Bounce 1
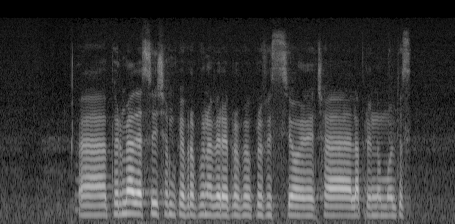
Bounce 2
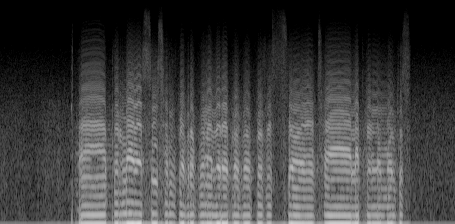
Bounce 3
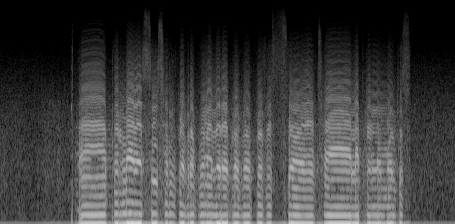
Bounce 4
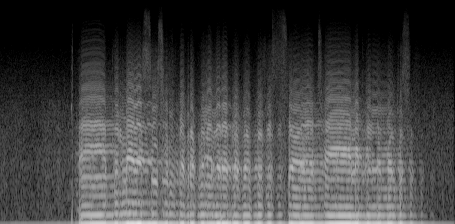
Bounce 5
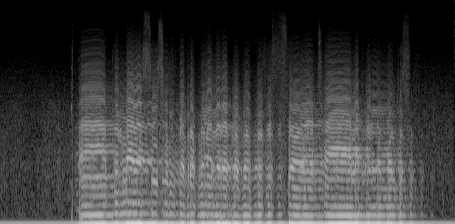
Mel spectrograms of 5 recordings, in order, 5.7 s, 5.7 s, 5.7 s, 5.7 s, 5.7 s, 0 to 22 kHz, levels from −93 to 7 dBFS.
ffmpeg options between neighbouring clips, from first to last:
-filter_complex "[0:a]asplit=2[a][b];[b]highpass=f=720:p=1,volume=17dB,asoftclip=type=tanh:threshold=-7.5dB[c];[a][c]amix=inputs=2:normalize=0,lowpass=f=2.4k:p=1,volume=-6dB,aeval=exprs='abs(val(0))':c=same,aemphasis=mode=reproduction:type=75fm"
-af anull
-filter_complex "[0:a]asplit=2[a][b];[b]adelay=132,lowpass=f=1.8k:p=1,volume=-6dB,asplit=2[c][d];[d]adelay=132,lowpass=f=1.8k:p=1,volume=0.37,asplit=2[e][f];[f]adelay=132,lowpass=f=1.8k:p=1,volume=0.37,asplit=2[g][h];[h]adelay=132,lowpass=f=1.8k:p=1,volume=0.37[i];[a][c][e][g][i]amix=inputs=5:normalize=0"
-af "aeval=exprs='val(0)+0.5*0.0447*sgn(val(0))':c=same,volume=-2.5dB"

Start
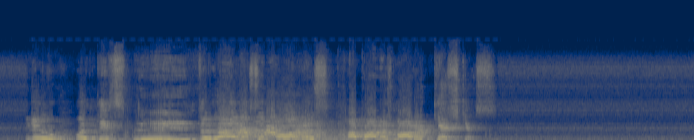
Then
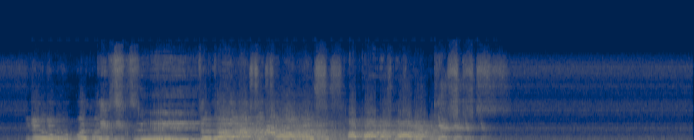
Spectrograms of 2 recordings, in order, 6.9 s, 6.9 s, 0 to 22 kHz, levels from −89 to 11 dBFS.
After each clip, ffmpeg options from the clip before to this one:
-af "aecho=1:1:153:0.531,volume=-6.5dB"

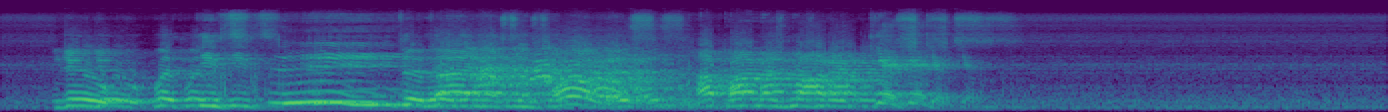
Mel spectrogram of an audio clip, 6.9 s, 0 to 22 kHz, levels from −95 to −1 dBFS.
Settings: -af "lowshelf=f=130:t=q:w=3:g=-10.5,volume=1.5dB"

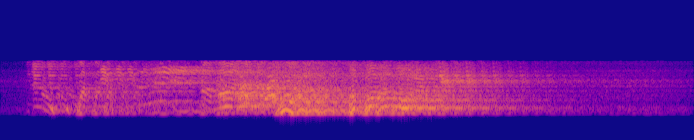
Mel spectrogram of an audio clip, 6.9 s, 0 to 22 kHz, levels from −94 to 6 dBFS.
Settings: -af "afftfilt=real='re*between(b*sr/4096,760,3600)':imag='im*between(b*sr/4096,760,3600)':win_size=4096:overlap=0.75,dynaudnorm=f=130:g=7:m=10.5dB,aecho=1:1:268|536|804|1072|1340|1608:0.473|0.241|0.123|0.0628|0.032|0.0163,volume=-2.5dB"

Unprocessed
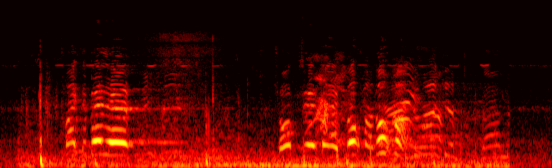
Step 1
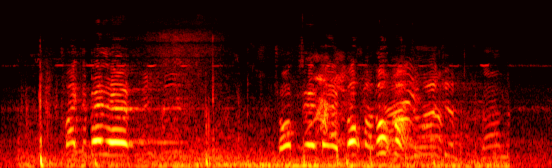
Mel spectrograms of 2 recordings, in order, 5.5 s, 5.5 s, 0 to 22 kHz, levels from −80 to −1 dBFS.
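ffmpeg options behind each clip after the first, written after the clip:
-af "adynamicequalizer=threshold=0.00224:dfrequency=3000:dqfactor=2.2:tfrequency=3000:tqfactor=2.2:attack=5:release=100:ratio=0.375:range=3.5:mode=boostabove:tftype=bell,volume=5.5dB"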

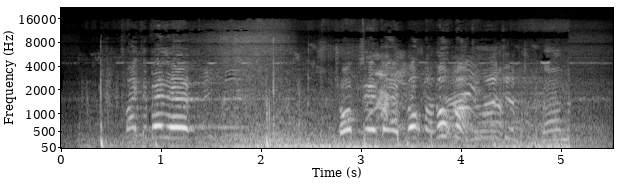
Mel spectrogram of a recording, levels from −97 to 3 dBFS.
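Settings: -af "dynaudnorm=f=190:g=5:m=15dB,volume=-1dB"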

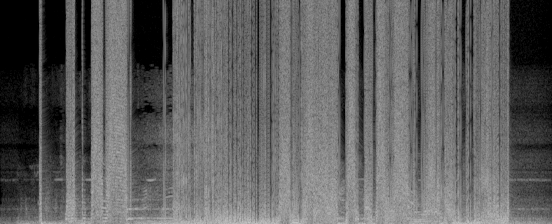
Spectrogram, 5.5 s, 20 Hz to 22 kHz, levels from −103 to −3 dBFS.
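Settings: -af "aeval=exprs='(mod(8.91*val(0)+1,2)-1)/8.91':c=same,flanger=delay=5.9:depth=3.8:regen=-89:speed=1.2:shape=sinusoidal"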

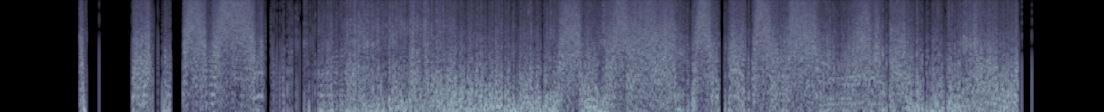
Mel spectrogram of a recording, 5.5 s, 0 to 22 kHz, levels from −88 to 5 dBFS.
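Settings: -af "acrusher=bits=4:mix=0:aa=0.000001"

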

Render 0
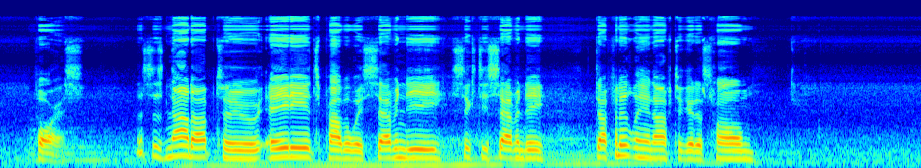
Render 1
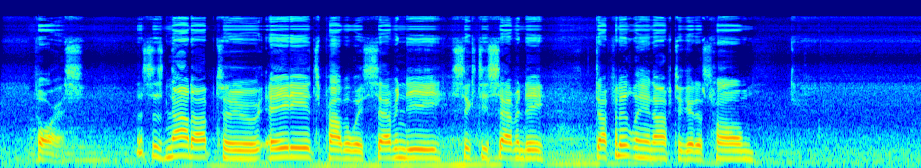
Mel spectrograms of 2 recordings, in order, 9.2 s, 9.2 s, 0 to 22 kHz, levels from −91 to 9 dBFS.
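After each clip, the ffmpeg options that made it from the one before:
-af "acompressor=threshold=-28dB:ratio=2,adynamicequalizer=threshold=0.00355:dfrequency=5500:dqfactor=0.7:tfrequency=5500:tqfactor=0.7:attack=5:release=100:ratio=0.375:range=2.5:mode=cutabove:tftype=highshelf,volume=5.5dB"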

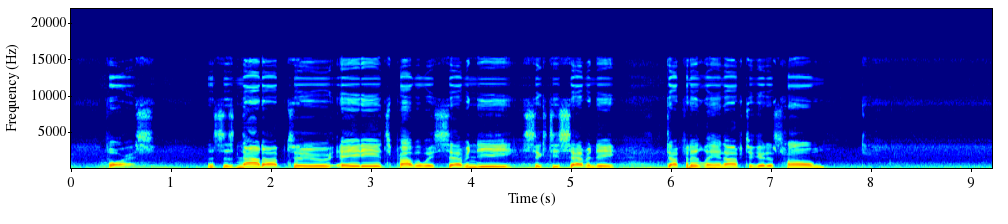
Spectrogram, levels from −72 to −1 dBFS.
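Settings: -af "acompressor=mode=upward:threshold=-40dB:ratio=2.5"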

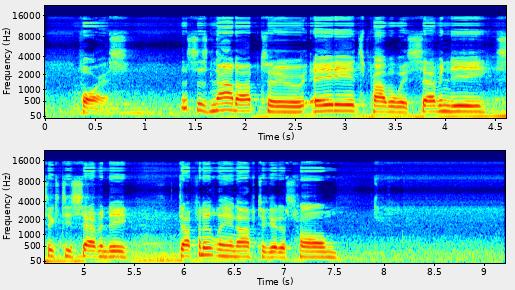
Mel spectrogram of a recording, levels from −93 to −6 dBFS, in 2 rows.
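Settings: -af "aecho=1:1:65|130|195:0.0794|0.0357|0.0161"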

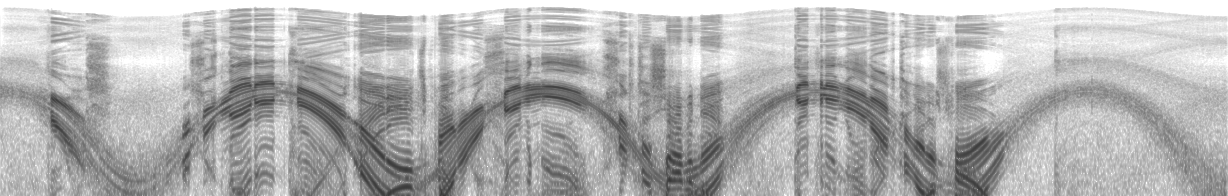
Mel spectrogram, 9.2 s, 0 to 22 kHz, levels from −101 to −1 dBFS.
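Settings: -af "aeval=exprs='val(0)*sin(2*PI*1700*n/s+1700*0.9/0.49*sin(2*PI*0.49*n/s))':c=same,volume=-3dB"

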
